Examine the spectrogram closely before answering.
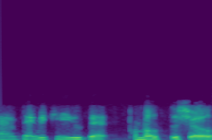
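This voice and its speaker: The speaker is a woman. She talks in a New Orleans accent. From New Orleans, Louisiana. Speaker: video producer. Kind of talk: casual interview.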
